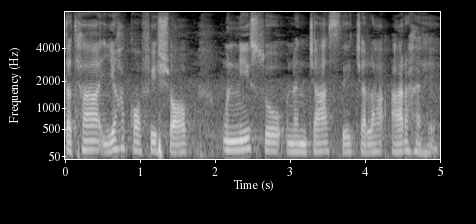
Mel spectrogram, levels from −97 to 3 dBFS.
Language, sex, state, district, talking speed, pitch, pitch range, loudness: Hindi, male, Uttar Pradesh, Lucknow, 145 wpm, 125 Hz, 115-140 Hz, -19 LUFS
